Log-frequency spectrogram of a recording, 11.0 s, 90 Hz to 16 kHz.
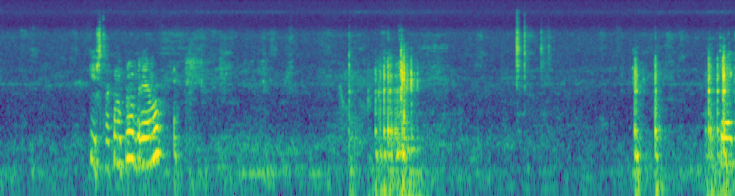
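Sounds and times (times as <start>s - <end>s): small hard objects clicking and rattling: 7.7s - 8.3s.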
